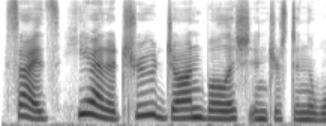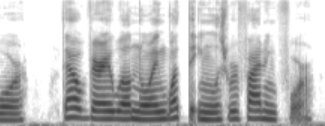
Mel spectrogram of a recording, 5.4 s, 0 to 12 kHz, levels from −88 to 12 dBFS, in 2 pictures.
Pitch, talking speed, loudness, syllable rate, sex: 220 Hz, 230 wpm, -16 LUFS, 6.4 syllables/s, female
